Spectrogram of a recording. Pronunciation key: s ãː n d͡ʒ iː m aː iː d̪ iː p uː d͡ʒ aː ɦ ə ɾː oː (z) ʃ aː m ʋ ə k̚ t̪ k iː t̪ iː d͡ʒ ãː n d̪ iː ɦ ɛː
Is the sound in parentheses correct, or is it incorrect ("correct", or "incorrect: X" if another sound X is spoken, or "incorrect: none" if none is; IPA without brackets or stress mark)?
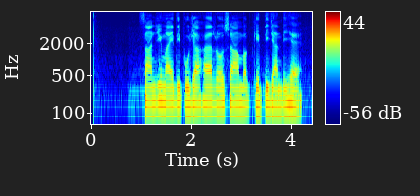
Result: correct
